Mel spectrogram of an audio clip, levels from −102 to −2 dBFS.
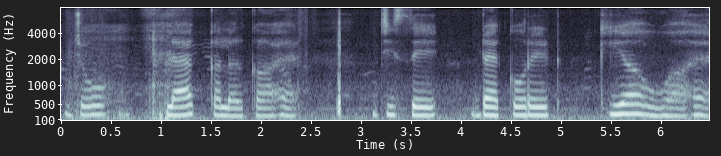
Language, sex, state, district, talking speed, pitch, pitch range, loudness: Hindi, male, Punjab, Fazilka, 90 wpm, 215 Hz, 210-230 Hz, -19 LUFS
